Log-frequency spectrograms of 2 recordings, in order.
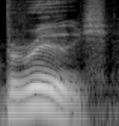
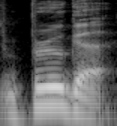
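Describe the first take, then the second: First: The name is said with a non-German pronunciation. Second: The name is said with the German pronunciation. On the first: The speaker calls it wrong. "not Bruges" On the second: The speaker calls it right. "that word is pronounced Brugge"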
